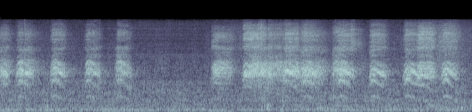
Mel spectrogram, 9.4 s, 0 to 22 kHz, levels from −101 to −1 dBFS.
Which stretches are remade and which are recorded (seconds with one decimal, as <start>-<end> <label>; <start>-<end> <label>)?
0.0-1.8 recorded; 1.8-4.1 remade; 4.1-5.0 recorded; 5.0-5.7 remade; 5.7-9.4 recorded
